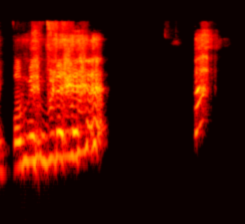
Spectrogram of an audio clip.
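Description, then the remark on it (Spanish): A drawn-out voiced sound, like a groan or strained vocalization, is followed after a pause by a single short, sharp hiccup, both fairly quiet. “ah, yo es hipo”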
